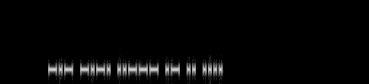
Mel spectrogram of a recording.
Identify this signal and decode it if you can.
Morse code, heard as a keyed tone, about 46 wpm, 700 Hz. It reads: KC2AIH
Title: USA Call Signs - 6 Characters - 45wpm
